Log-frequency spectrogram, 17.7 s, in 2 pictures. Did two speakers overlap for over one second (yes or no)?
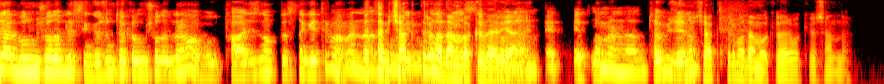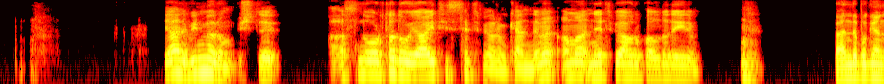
yes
